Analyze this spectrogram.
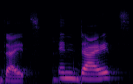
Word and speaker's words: indicts: Yeah, so basically he was, okay, how do you say it? Indicted. Indicts. But it's indicts.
